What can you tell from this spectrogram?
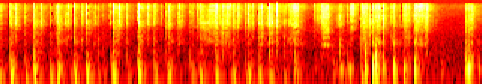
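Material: Polystyrene foam.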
